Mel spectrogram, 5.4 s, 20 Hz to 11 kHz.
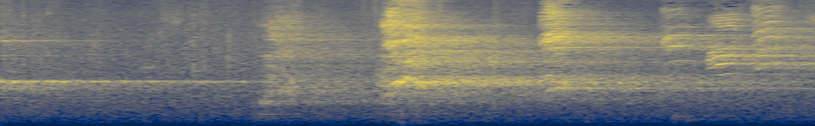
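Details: Captive belugas Nana, Mirai and Niko at Port of Nagoya Public Aquarium, January 2021, during training; a held tone gives way to harsh, buzzy squawks in rapid, irregular bursts.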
